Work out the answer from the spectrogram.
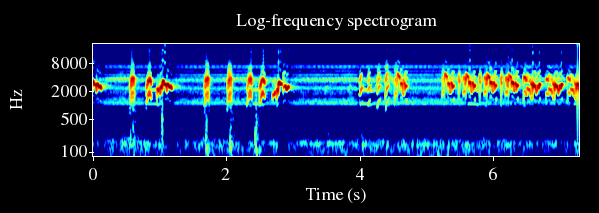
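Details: Sooty-headed bulbul calling to provoke rivals, a lure for wild birds. Spaced sharp notes and slurred chirps give way to a dense, fast-chattering sequence of warbled phrases in the second half.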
